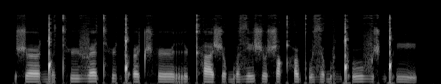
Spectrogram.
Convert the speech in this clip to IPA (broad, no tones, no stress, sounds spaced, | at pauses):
ʃ œː ɡ͡ǃ ə tʰ y v ɛ tʰ y ǃʼ œ t͡ʃʰ øː r y kʰ a ʃ œ ɡʷ a z i ʃ o ʃ ø qʰ u kʷʼ e z ə ɡʷ e ǃʼ uː v u ʃ ǃʼ i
